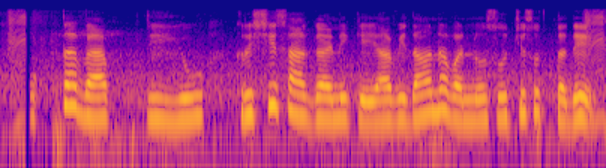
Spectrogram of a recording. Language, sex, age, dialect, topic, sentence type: Kannada, female, 31-35, Coastal/Dakshin, agriculture, statement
